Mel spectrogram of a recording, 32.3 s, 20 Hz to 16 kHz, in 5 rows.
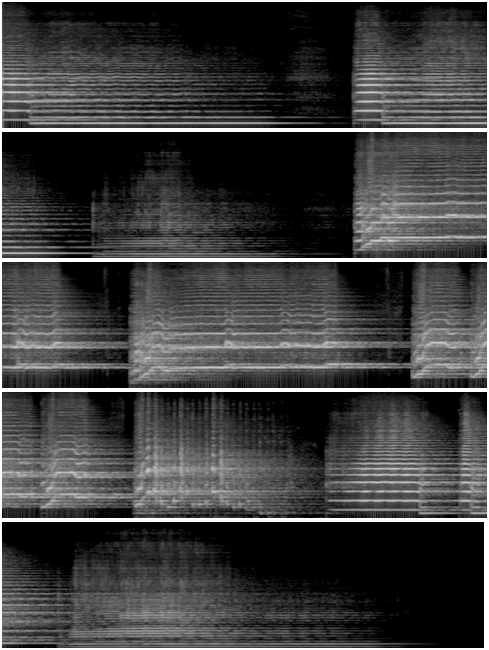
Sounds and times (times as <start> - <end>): Music: 0.0 - 31.9.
